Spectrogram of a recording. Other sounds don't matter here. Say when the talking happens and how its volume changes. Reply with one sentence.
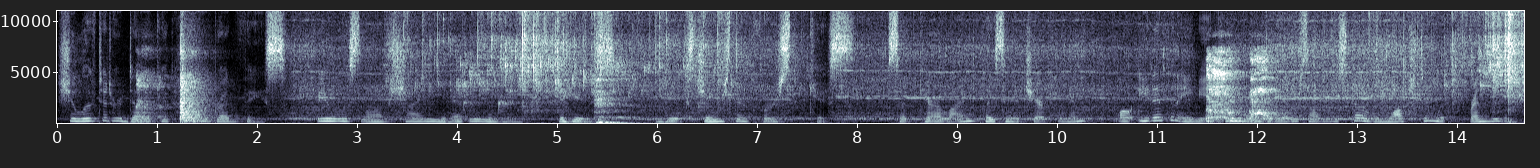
The talking can be heard from 0.0 to 14.6 s, at a steady volume.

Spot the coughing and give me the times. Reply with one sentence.
You can hear the coughing from 0.8 to 1.4 s, from 5.3 to 5.8 s and from 11.4 to 12.2 s.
